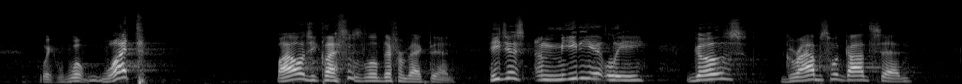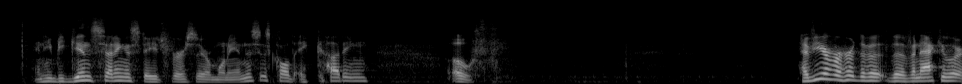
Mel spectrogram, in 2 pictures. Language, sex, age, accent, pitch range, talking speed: English, male, 40-59, American, 135-180 Hz, 130 wpm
